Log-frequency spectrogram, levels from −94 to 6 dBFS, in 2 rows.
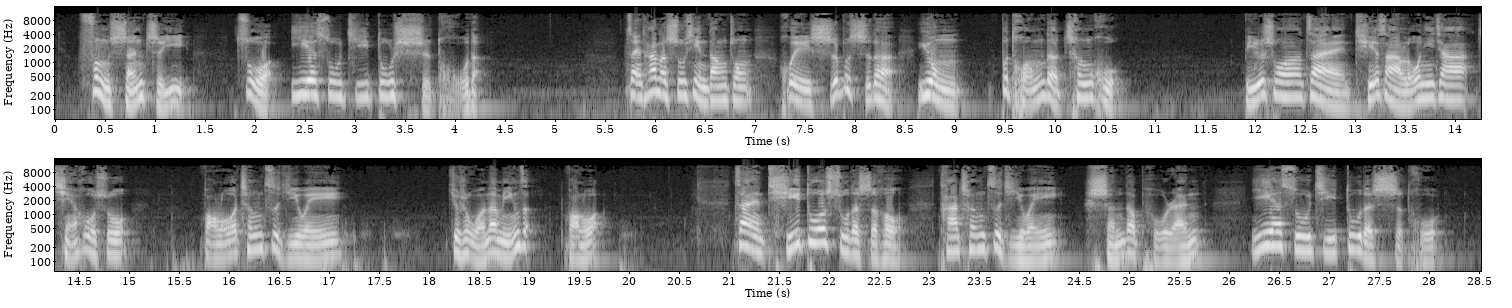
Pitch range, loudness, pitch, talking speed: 115-185 Hz, -12 LUFS, 140 Hz, 165 characters per minute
